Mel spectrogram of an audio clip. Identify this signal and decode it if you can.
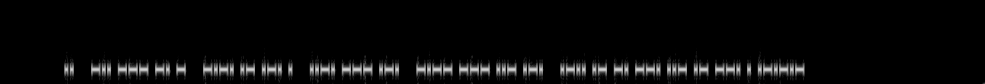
Morse code, heard as a keyed tone, about 42 wpm, 700 Hz. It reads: I DONT CARE FOR YOUR LANGUAGE.
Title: Sentences from Top 1000 Words - Review Part 3 - 45wpm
